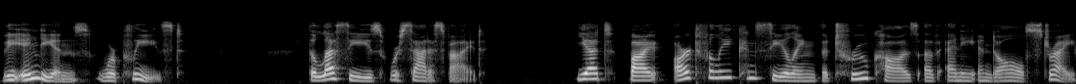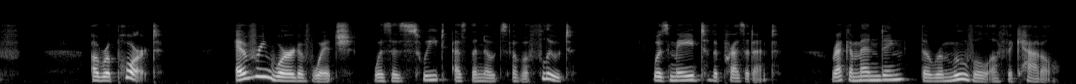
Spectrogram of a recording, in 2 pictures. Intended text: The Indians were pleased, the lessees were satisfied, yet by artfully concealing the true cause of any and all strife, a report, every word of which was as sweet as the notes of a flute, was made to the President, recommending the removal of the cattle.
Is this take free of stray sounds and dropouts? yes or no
yes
